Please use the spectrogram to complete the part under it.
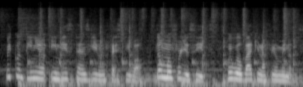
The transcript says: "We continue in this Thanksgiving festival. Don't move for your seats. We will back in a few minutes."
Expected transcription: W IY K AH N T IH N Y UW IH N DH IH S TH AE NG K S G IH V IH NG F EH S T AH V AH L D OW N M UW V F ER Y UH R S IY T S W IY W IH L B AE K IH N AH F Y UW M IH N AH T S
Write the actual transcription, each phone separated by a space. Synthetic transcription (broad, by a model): W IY K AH N T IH N Y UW IH N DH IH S T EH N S G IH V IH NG F EH S T AH V AH L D OW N M UW V F ER Y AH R S IY T S W IY W IH L B AE K IH N AH F Y UW M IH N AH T S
